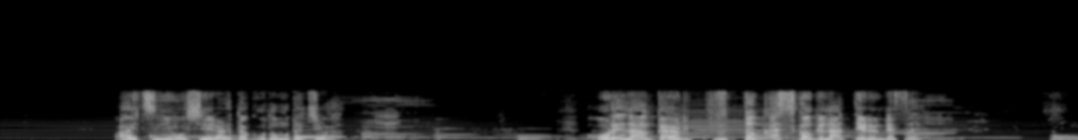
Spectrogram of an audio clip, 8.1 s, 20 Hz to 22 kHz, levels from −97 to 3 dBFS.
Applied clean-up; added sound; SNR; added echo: classical method spectral subtraction.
